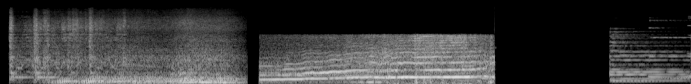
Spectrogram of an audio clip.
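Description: A car engine revving hard, then after a brief break a second engine run rising steadily in pitch as it accelerates, cutting off suddenly about five seconds in.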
